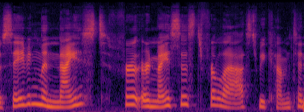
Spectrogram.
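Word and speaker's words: gneiss: all right so saving the nice fur or nicest for last we come to nice yep that's how you pronounce it and it has a really nicely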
